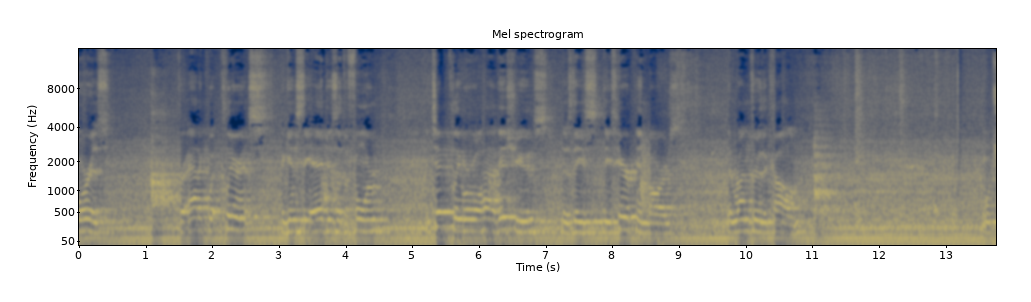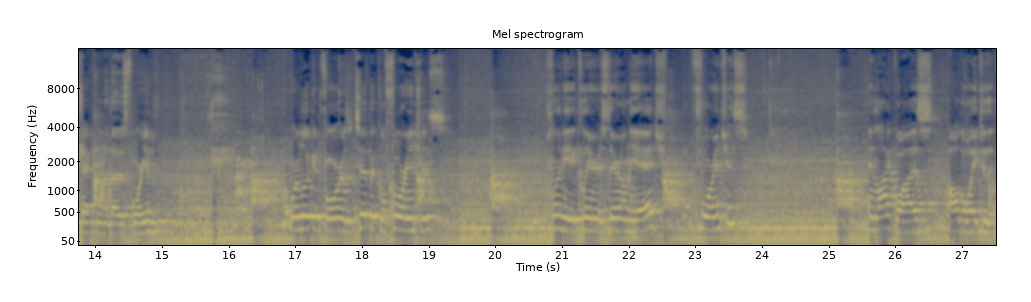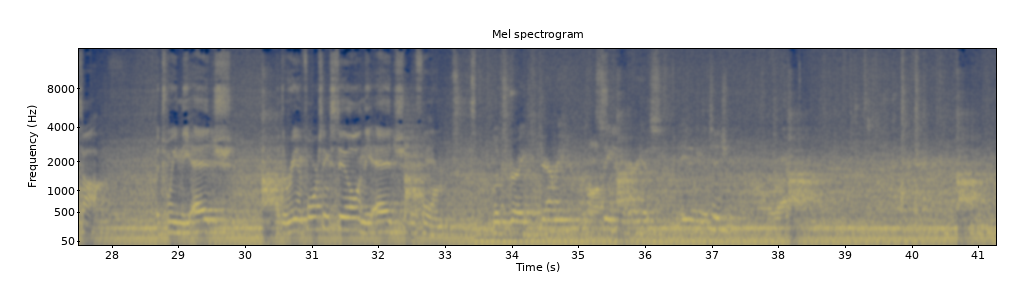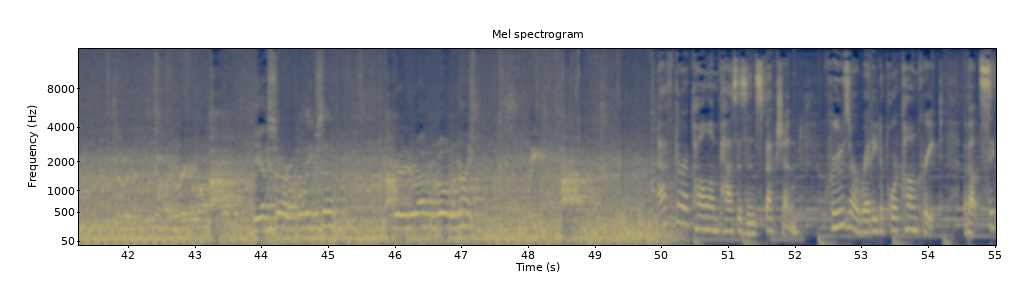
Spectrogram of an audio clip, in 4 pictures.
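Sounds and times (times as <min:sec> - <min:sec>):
machine drone: 0:00.0 - 0:50.8.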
